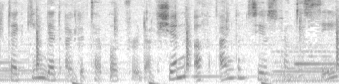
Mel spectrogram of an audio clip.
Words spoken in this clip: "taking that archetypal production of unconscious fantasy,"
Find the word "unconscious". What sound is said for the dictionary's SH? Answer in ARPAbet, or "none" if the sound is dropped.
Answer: S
